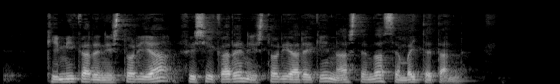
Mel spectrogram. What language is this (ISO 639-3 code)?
eus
